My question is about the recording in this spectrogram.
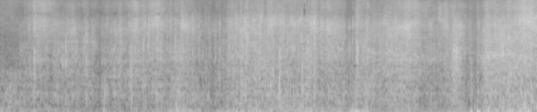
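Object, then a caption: Faux leather cosmetic pouch. Long nails tap and scratch the surface of a soft, mostly empty red faux leather drawstring cosmetic pouch held up in both hands. The result is a quiet, steady run of dry, crinkly scratching with soft, dull taps rising out of it now and then.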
